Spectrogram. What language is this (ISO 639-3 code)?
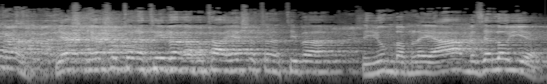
heb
